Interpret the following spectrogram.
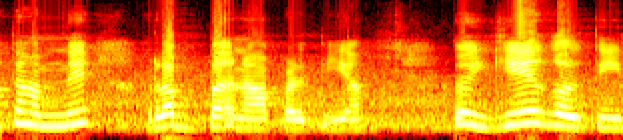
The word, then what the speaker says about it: ربنا: جیسے ربنا میں جو را تھی ربنا کی را کو موٹا پڑھنا تھا، ہم نے اپنے غلط تلفظ کی وجہ سے اور تجوید سے ناواقفیت کی وجہ سے اسے ربنا پڑھ دیا، ربنا تھا ہم نے ربنا پڑھ دیا.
